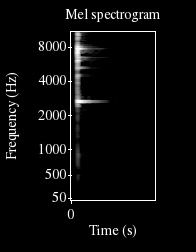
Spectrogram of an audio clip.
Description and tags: Ting sound from a coffee cup
A short sample of a metal spoon hitting a coffee cup resulting in a TING! (or DING!) sound. Recorded with a Sony PCM-M10
pottery, stereo, earthen, recording, cup, coffee-cup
